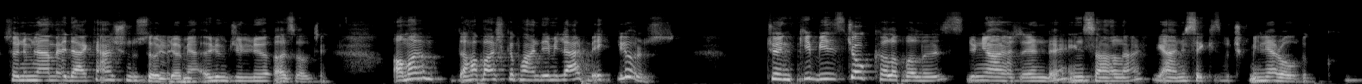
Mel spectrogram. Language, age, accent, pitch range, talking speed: Turkish, 50-69, native, 160-220 Hz, 100 wpm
